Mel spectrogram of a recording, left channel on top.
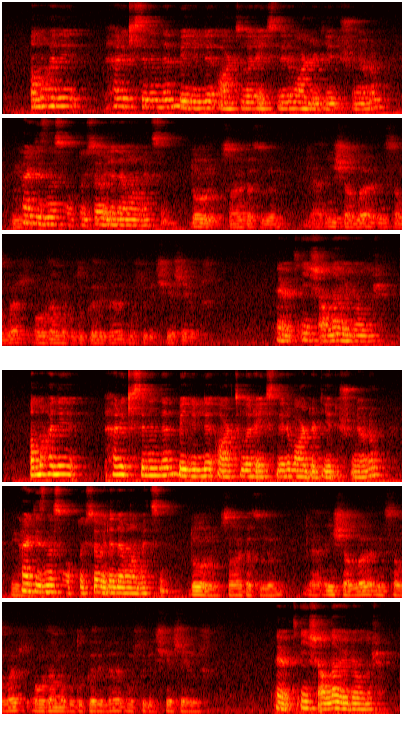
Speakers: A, on the right; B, on the right.
A: Ama hani her ikisinin de belirli artıları eksileri vardır diye düşünüyorum.
B: Hı hı.
A: Herkes nasıl mutluysa öyle devam etsin.
B: Doğru, sana katılıyorum. Yani inşallah insanlar oradan da bulduklarıyla mutlu bir ilişki yaşayabilir.
A: Evet, inşallah öyle olur.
